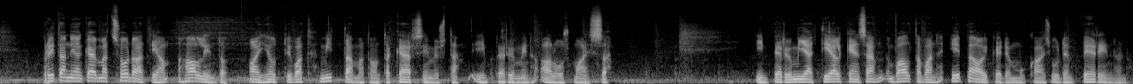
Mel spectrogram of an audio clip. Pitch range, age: 100-130 Hz, 30-49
